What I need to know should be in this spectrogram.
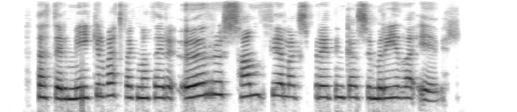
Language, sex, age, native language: Icelandic, female, 20-29, Icelandic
